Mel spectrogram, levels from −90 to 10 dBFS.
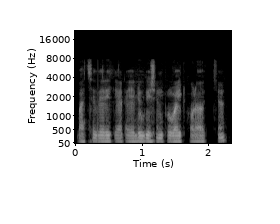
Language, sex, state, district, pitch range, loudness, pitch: Bengali, male, West Bengal, Paschim Medinipur, 100-105 Hz, -35 LUFS, 105 Hz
